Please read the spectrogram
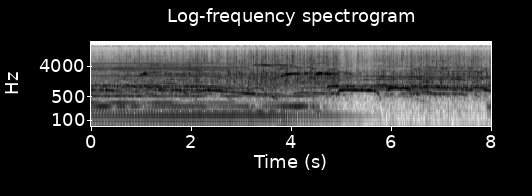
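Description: Studio audience applauding and cheering as the band's last electric guitar and bass chord rings out; the held low notes stop about six seconds in, leaving the applause.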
